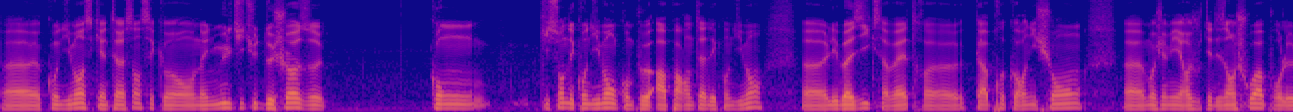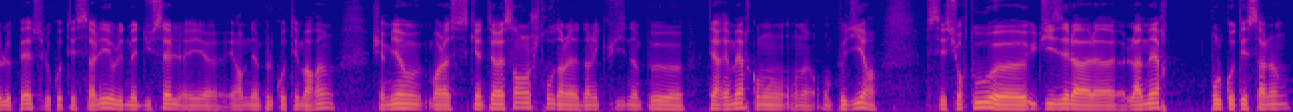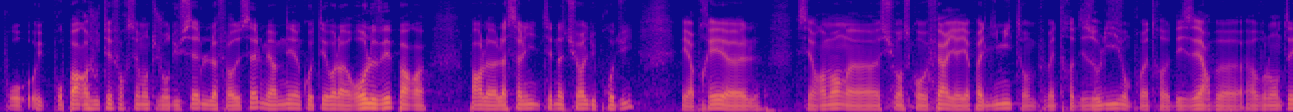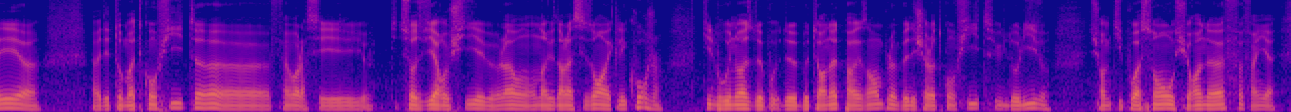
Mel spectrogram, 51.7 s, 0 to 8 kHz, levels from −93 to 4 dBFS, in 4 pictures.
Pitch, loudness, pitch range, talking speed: 100 Hz, -38 LUFS, 95-110 Hz, 245 wpm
